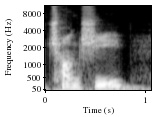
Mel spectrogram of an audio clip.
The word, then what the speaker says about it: Jiangshi: It's spelled J-I-A-N-G-S-H-I, but I did look this up how to pronounce it. It's pronounced Changshi.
